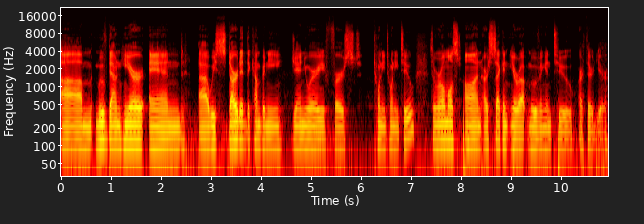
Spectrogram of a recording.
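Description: With a Canadian accent, a man speaks at a fairly low pitch in a monotone, flat way at a fairly slow pace, on a very clean recording with a silent background. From Ontario, Canada (St. Catharines, Niagara). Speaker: business owner, network cabling and TV installer. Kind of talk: casual interview.

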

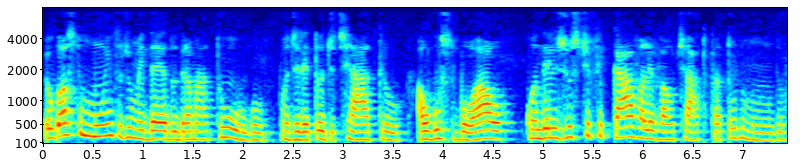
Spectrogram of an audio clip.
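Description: A woman speaks in a normal speaking voice, fairly low in pitch, with ordinary pitch variation at a moderate pace. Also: hardly any pauses. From Brazil, Belo Horizonte, Minas Gerais. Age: 40s. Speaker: poet. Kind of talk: interview.

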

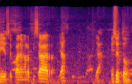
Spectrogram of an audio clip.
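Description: An ordinary speaking voice, with ordinary pitch variation. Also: man. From Venezuela (Maracay, Aragua). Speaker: personal trainer and physical education teacher. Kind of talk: radio interview. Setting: radio studio.

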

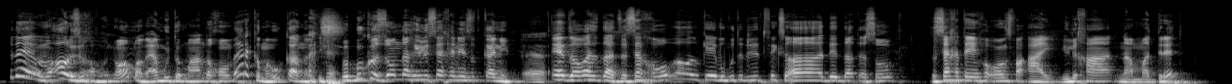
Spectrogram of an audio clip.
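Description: With hardly any pauses, a man races at a very fast pace, his high pitch moving in very wide swings. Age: 20s. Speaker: perfume entrepreneur. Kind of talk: casual chat. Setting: studio.

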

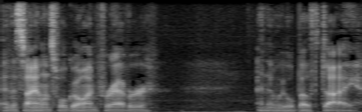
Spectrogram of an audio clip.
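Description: Vocal fry runs through this man's very deep, low voice. He speaks at a fairly quick pace with ordinary pitch variation. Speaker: actor and new stand-up comedian. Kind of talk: casual chat. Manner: rambly, self-deprecating.

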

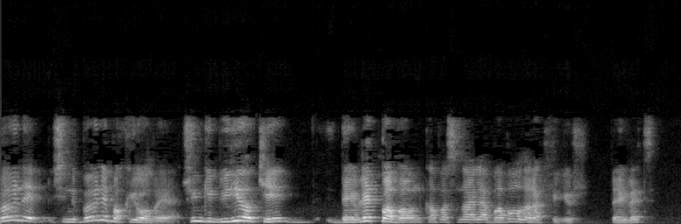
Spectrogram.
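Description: This man talks at a high pitch with very wide pitch swings. His loudness swings a lot, and his pace is moderate. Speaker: actor, director and satirical producer. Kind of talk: casual interview chat.

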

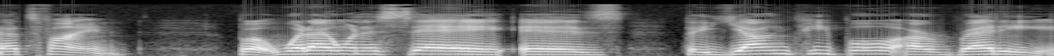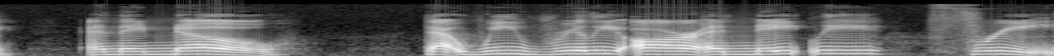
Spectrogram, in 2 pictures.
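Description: A woman with an American accent speaks very slowly at a fairly high pitch, with ordinary pitch variation, against a quiet background. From Texas, Dallas. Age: 30s. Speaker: podcast host. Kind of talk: solo monologue podcast.

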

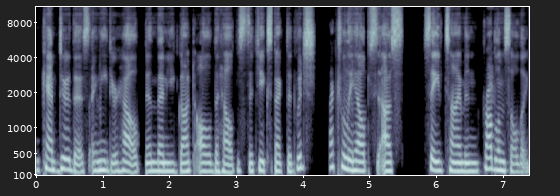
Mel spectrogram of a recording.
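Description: Her voice has a fairly low pitch and a dark, mellow tone, with fairly even intonation at a moderate pace. The woman's sound is dry and close with no echo. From Philippines. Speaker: cloud developer and community leader. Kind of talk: podcast interview.

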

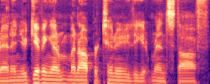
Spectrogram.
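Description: Recorded very cleanly against a silent background, a man speaks with a very deep, low pitch and an American accent. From Montana. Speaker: podcast host. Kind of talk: interview. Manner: loud.

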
